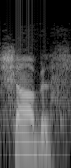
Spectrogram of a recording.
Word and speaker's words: Shabbos: grew up with this they may not even know what Shabbos is which is Sabbath that Jewish pronunciation of Sabbath just to clarify that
